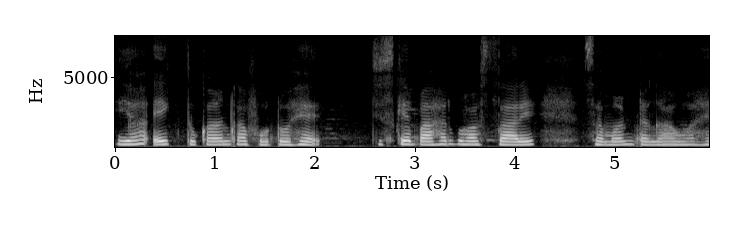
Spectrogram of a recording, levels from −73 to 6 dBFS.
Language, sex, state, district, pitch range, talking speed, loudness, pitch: Hindi, female, Jharkhand, Deoghar, 225-245 Hz, 140 wpm, -16 LUFS, 230 Hz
